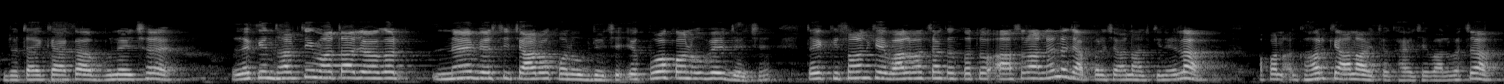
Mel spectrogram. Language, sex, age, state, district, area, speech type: Maithili, female, 60+, Bihar, Saharsa, rural, spontaneous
